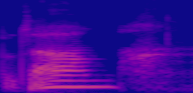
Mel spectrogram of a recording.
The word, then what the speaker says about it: Blum: everywhere play text equals Blum that's how you pronounce that Blum all right we about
